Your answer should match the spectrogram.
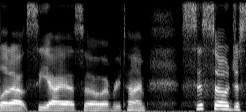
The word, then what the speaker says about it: CISO: Throughout this conversation, we're going to be pronouncing CISO as SISO, rhymes with his so. We're not going to spell it out CISO every time. SISO just sounds more like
